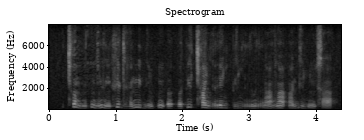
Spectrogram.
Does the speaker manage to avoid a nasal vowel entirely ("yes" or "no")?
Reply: no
